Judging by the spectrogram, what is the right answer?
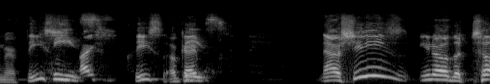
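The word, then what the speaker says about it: Theiss: How do you pronounce her last name there? Thies.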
